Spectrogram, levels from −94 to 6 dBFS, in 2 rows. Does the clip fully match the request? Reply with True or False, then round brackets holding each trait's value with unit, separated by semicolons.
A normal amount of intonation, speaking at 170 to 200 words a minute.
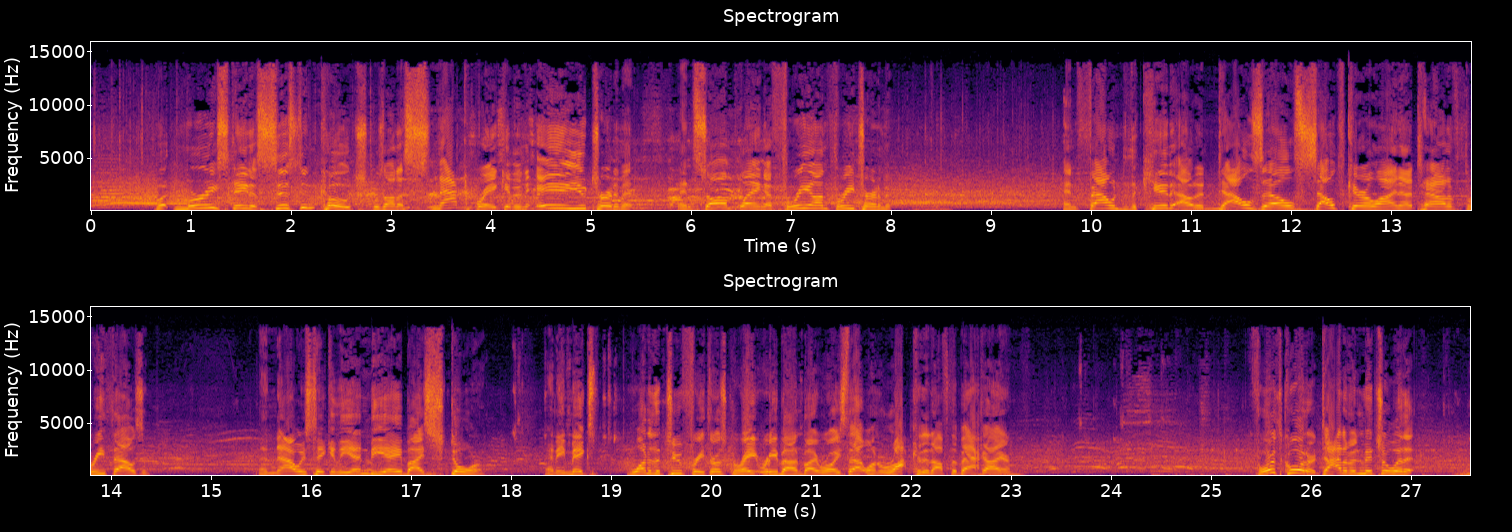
False (4.6 semitones; 150 wpm)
